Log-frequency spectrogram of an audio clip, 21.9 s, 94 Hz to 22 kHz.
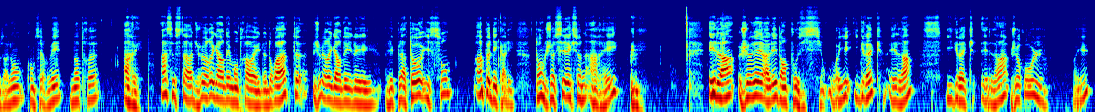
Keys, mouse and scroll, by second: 0.6 space, 2.0 click, 3.4-4.5 scroll up 1, 4.5 click, 5.4-6.0 scroll up 1, 6.0 click, 6.2 right click, 6.2 scroll up 1, 6.9-7.9 scroll up 1, 7.5-8.8 right drag, 11.8 click, 19.2 click, 19.7 click, 20.5-21.9 scroll down 1.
